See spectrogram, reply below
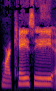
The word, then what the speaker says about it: Marchese: And I said, Marchese.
